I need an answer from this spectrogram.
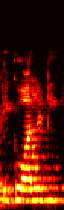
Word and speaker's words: equality: QUA जा रहा है इसका प्रोनाउंसिएशन, तो इक्वालिटी. But that will be incorrect pronunciation and the right pronunciation for this particular word would be इक्वालिटी. इक्वालिटी, वो थोड़ा सा जो साउंड है, ए का आ साउंड ना आके ओ करके साउंड आ रहा है.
